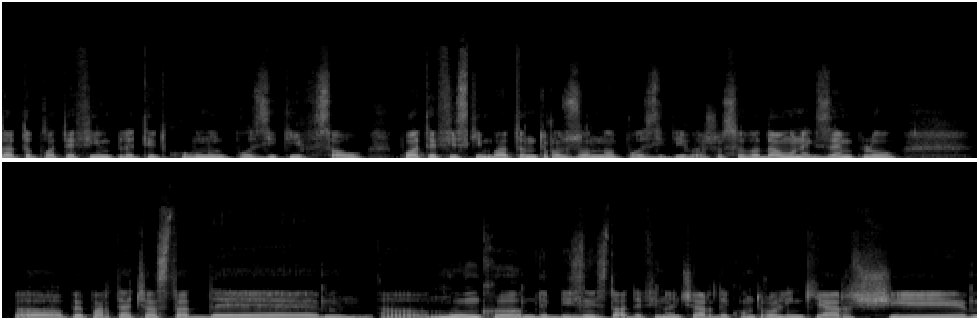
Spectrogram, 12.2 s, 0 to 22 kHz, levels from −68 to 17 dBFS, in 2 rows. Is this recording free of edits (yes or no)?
yes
